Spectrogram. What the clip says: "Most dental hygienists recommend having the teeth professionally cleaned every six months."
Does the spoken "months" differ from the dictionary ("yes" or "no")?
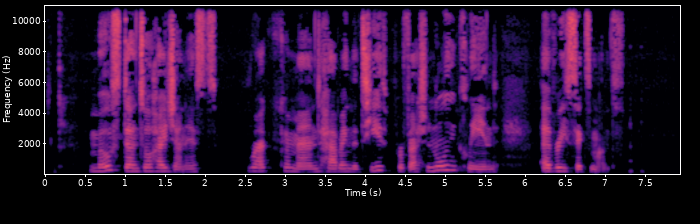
no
